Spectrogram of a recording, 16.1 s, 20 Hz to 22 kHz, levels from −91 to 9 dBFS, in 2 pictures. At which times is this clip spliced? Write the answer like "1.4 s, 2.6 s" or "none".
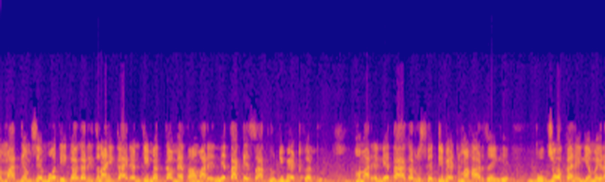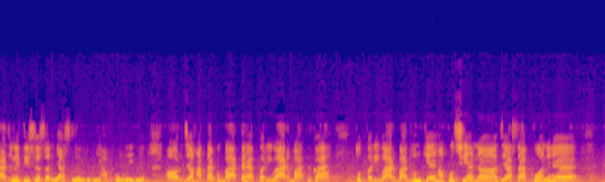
9.5 s

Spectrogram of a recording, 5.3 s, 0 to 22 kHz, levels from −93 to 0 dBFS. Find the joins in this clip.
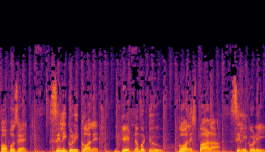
none

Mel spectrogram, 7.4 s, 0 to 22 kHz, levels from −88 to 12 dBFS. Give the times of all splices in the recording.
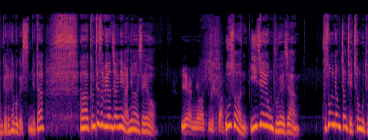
1.5 s

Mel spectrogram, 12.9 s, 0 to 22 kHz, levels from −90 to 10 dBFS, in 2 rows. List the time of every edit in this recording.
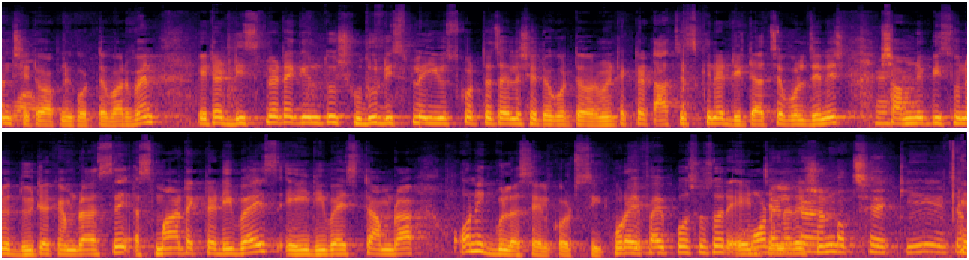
none

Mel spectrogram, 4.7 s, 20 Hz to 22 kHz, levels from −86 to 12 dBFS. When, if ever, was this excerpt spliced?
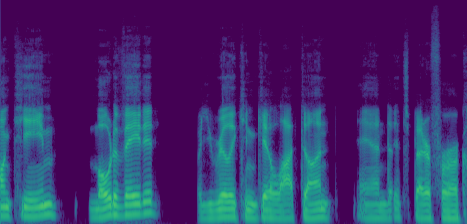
2.0 s, 3.8 s

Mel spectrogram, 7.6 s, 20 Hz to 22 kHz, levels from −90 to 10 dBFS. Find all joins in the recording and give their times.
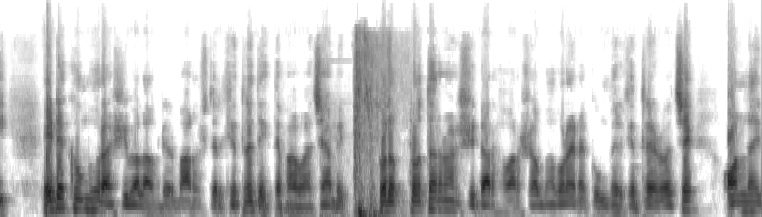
3.5 s

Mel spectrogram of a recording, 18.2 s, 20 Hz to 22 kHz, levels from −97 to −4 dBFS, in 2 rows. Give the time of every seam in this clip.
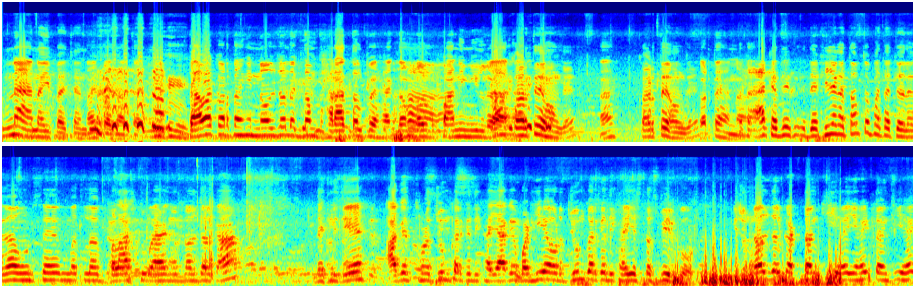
10.1 s

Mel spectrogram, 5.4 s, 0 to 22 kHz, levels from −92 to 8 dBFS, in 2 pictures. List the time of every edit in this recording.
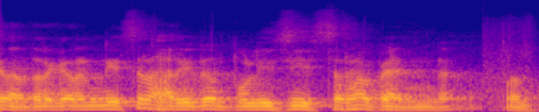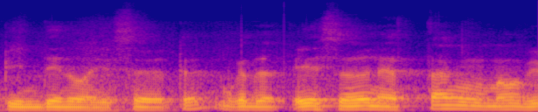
2.4 s, 4.1 s

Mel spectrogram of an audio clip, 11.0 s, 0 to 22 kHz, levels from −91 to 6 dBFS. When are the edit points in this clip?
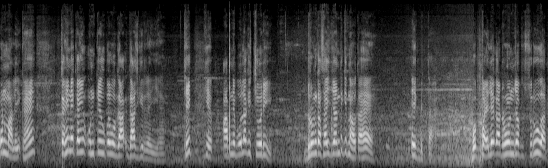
4.1 s

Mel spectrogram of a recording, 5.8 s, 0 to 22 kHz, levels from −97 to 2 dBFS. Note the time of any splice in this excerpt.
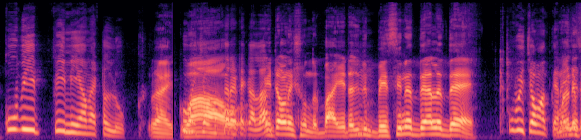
1.8 s

